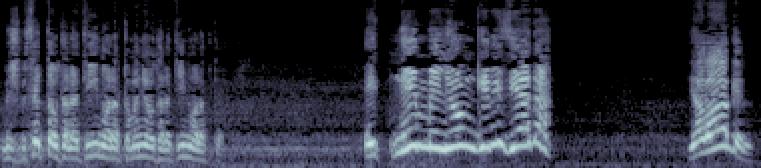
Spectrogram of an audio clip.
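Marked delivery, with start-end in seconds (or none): 3.7-7.5 the figure yelled out high and louder, in disbelief; outraged exclamation. Real, not acted. Reviewer fuming at dealers over a two-million markup, outraged yell. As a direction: shout the number like it's an insult.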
